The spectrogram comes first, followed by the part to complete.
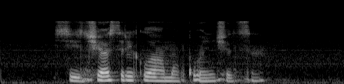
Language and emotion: Russian, neutral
